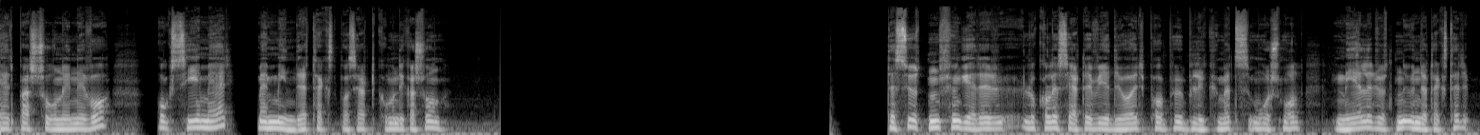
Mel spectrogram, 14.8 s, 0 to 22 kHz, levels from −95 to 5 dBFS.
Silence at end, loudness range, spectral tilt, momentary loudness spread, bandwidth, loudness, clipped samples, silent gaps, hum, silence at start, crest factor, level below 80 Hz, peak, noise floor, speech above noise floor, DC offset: 0 s; 8 LU; -5.5 dB/octave; 9 LU; 16.5 kHz; -23 LUFS; under 0.1%; 1.48-1.57 s, 2.41-2.57 s, 5.00-8.29 s, 8.44-8.87 s; none; 0 s; 18 dB; -54 dBFS; -6 dBFS; under -90 dBFS; over 68 dB; under 0.1%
